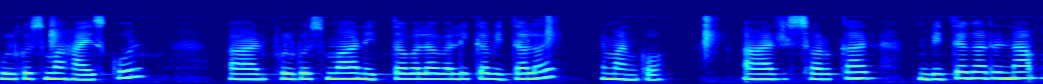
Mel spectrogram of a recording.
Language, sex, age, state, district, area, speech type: Santali, female, 18-30, West Bengal, Bankura, rural, spontaneous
